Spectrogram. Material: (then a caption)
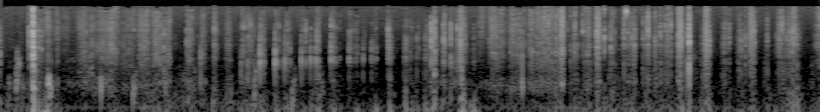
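Paper. Long nails scratch a paperback manga book with paper pages held close by, and the pages are riffled and fanned in a dense, low-heavy patter of soft ticks and rustles. Two louder thumping flutters stand out, one near the start and one about halfway through.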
